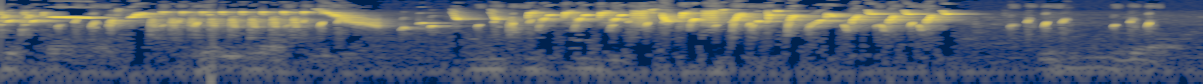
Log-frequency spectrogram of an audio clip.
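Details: A goldfinch mule in full song, meant to encourage other birds to sing: nearly five seconds of continuous loud trills, a long rattling roll and buzzy twittered phrases, trailing off into a few soft chirps.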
